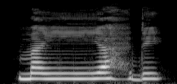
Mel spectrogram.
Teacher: یا حروف الادغام بغنہ میں سے ہے تو ہم یہ حکم کو غنہ اور تشدید کے ساتھ ادا کریں گے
